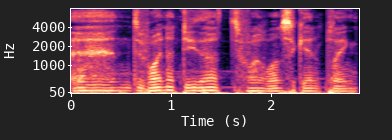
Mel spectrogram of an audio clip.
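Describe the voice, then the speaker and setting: Music plays in the background while the speaker talks at a moderate pace with very wide pitch swings. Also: man. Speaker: gaming content creator. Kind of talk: casual rambling talk over gameplay.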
